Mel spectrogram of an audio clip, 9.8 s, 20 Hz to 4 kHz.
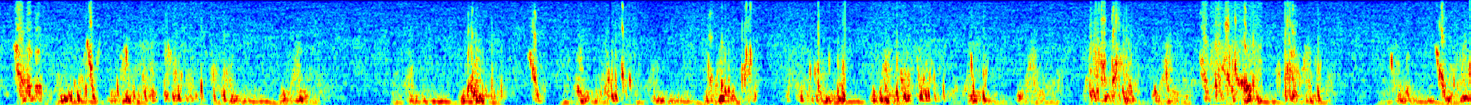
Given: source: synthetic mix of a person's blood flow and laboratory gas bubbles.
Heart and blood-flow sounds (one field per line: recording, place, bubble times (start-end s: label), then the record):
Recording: Doppler ultrasound of blood flow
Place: precordium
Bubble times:
0.09-0.31 s: bubbles
0.43-0.69 s: bubbles
0.77-1.07 s: bubbles
1.09-1.56 s: bubbles
3.09-3.38 s: bubbles
3.51-3.65 s: bubbles
3.84-3.92 s: bubbles
3.98-4.25 s: bubbles
4.70-5.08 s: bubbles
5.22-5.64 s: bubbles
5.81-6.35 s: bubbles
6.46-6.62 s: bubbles
7.24-7.62 s: bubbles
7.76-7.83 s: bubbles
8.00-8.45 s: bubbles
8.51-8.71 s: bubbles
8.76-8.85 s: bubbles
9.26-9.44 s: bubbles
9.56-9.82 s: bubbles
From the record:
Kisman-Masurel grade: 332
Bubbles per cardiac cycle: rolling drumbeat, 9 or more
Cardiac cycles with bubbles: 50 to 99%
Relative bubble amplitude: moderate (0.250 to 0.450)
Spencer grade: 3 (all of the cardiac periods contain showers or single bubble signals, but not dominating or overriding the cardiac motion signals)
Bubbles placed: anywhere in the cardiac cycle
